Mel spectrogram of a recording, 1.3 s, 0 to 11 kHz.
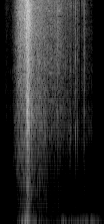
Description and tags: Pile of broken glass gathered in a felt cloth and shaken. Close miked with Rode NT-5s in X-Y configuration. Trimmed, DC removed, and normalized to -6 db.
